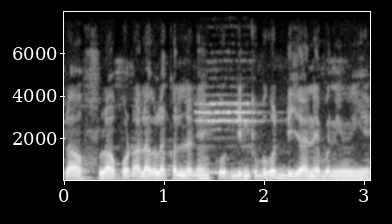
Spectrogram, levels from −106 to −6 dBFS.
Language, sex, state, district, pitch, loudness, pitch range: Hindi, male, Uttar Pradesh, Lucknow, 130 Hz, -13 LUFS, 120-135 Hz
